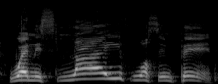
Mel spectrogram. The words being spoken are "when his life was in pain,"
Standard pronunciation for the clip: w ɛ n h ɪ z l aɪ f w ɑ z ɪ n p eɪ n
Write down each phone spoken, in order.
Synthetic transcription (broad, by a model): w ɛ n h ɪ s l aɪ f w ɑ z ɪ n p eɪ n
